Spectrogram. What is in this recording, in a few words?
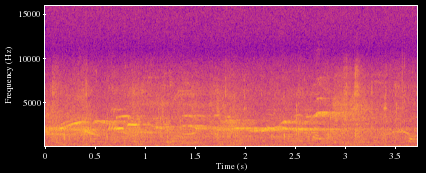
atmo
